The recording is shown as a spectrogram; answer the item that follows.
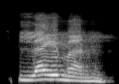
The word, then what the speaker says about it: Lehman: you know Lehman Layman Layman thank you for correcting it's German yeah and they pronounce it Layman all right very good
